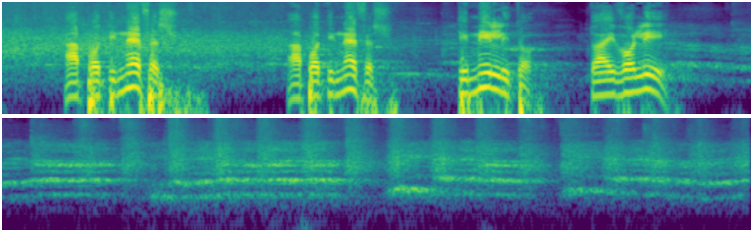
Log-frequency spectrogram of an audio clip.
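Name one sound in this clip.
An elderly man speaks into a microphone, heard through loudspeakers in a large hall.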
